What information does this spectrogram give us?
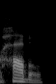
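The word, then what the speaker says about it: הֶבֶל: In ancient Israel in biblical days it would have been pronounced Abel. Abel. And that's a historical Hebrew uh or Habel I should say.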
